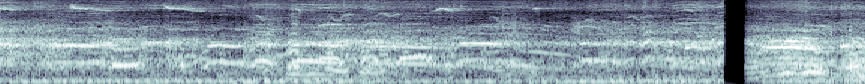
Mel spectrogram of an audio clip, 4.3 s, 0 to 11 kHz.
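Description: A Leopard Hats bullstag gamecock, a 1.5 black-legged young rooster weighing about 2 kilos, crows and clucks close by over steady farmyard noise, with other fowl calling in the background.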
